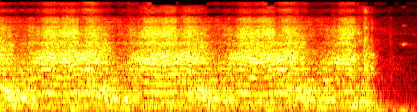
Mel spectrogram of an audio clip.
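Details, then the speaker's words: Old Clark forklift, bought unseen at auction, cranking with one cylinder open: rough, airy two-second crank with no firing; the engine spins over and has compression, but an ignition or distributor problem is suspected. "All right, so that's good that it's spinning over, and it sounds like it's pushing compression out of this open cylinder. Yeah, it's got compression, so that is really good."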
